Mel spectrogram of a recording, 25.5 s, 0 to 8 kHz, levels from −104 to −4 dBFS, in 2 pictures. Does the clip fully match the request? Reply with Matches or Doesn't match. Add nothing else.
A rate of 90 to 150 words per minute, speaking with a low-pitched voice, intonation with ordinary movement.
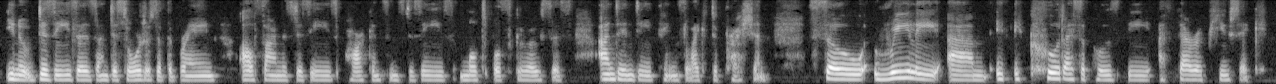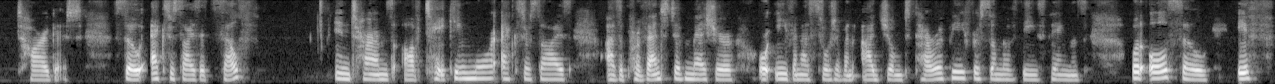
Doesn't match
